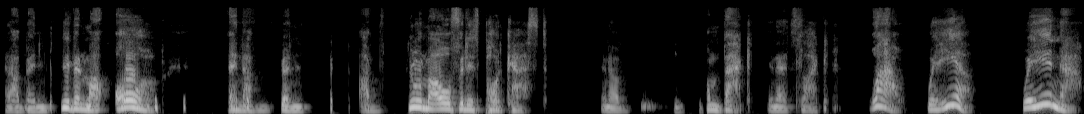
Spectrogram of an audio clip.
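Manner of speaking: emphatic, animated impression with rising swells; hammed-up impression of a heartfelt update; Samson. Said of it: "I can do Samson".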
